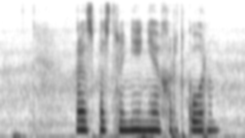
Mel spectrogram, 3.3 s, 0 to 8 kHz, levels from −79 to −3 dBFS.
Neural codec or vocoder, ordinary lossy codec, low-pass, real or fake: codec, 24 kHz, 6 kbps, HILCodec; none; 7.2 kHz; fake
